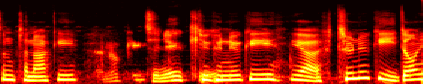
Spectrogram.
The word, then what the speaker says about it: Tanuki: it's it's a tunaki right that's how you pronounce him tanaki Tanuki Tanuki Tanuki yeah Tanuki don't you know the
